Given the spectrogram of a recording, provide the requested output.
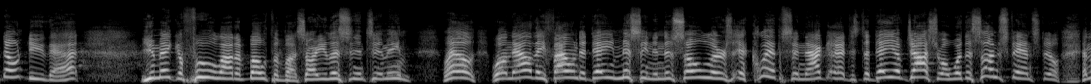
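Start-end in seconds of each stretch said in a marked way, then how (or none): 4.4-10.6 higher, louder over-eager mimicry; mock excited discovery. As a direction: tumble out the big news, mock-amazed. Mimics gullible conspiracy sharer.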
